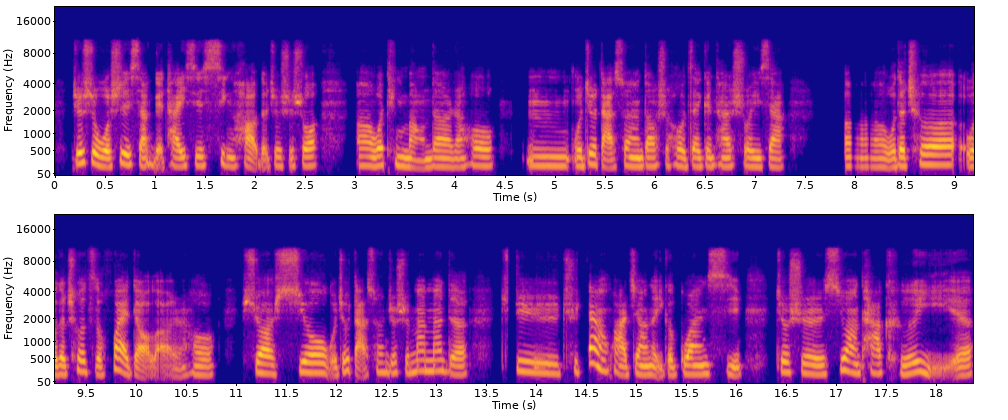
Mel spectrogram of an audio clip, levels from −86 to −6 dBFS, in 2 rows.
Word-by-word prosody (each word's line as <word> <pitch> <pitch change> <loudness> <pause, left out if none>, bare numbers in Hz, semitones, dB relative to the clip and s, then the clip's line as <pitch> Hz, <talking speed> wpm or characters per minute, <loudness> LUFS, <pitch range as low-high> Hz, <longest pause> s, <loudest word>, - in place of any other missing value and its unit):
就 225 - +4
是 245 -1 +2
我 170 -6 +6
是 200 +5 +2
想 - - 0
给 - - 0
他 165 - +1
一 - - +2
些 180 0 -4
信 180 -1 -4
号 165 - +1
的， - - -5
就 175 - -4
是 170 -1 -6
说， 180 +1 +2 0.4
呃， 185 -1 -1
我 185 - +7
挺 185 -1 -4
忙 155 -2 -1
的， 165 -1 +2
然 160 +1 -3
后， 180 0 0 0.3
嗯， 180 -1 -3
我 175 - +1
就 210 +5 +1
打 140 - +2
算 170 0 +1
到 170 0 +1
时 - - -8
候 180 -4 -1
再 165 0 -1
跟 170 0 -3
他 165 -2 -2
说 175 -1 -2
一 165 - +1
下。 165 -1 -1 0.6
呃， 165 -2 -4
我 155 - 0
的 175 - +6
车 200 +2 +4
我 165 - +3
的 170 - +5
车 225 +7 0
子 185 -6 -3
坏 165 - +4
掉 - - +2
了， - - -3
然 - - -9
后 165 -1 -3 0.2
需 - - -1
要 190 -3 +7
修， 200 +3 +2
我 - - -5
就 230 - -1
打 - - -1
算 205 -1 -7
就 195 -1 -4
是 190 - -3
慢 230 +3 -3
慢 230 0 -2
地 165 -3 0 0.5
去 200 -5 -1
去 200 - -9
淡 365 - +4
化 165 - +1
这 155 - -2
样 165 - +3
的 165 - 0
一 - - -6
个 - - -1
关 175 +1 +2
系， 175 -4 -4 0.3
就 215 -2 0
是 185 -4 0
希 215 +8 -1
望 210 -4 +3
他 185 0 -1
可 185 +2 -2
以， 195 -6 -3
180 Hz, 260 characters per minute, -23 LUFS, 165-200 Hz, 0.6 s, 我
